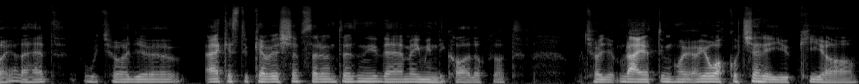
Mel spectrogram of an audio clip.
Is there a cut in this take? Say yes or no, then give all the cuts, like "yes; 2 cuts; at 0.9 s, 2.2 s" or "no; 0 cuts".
no; 0 cuts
